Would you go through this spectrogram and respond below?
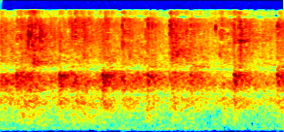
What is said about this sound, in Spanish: Dale una ofrenda de palmas.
